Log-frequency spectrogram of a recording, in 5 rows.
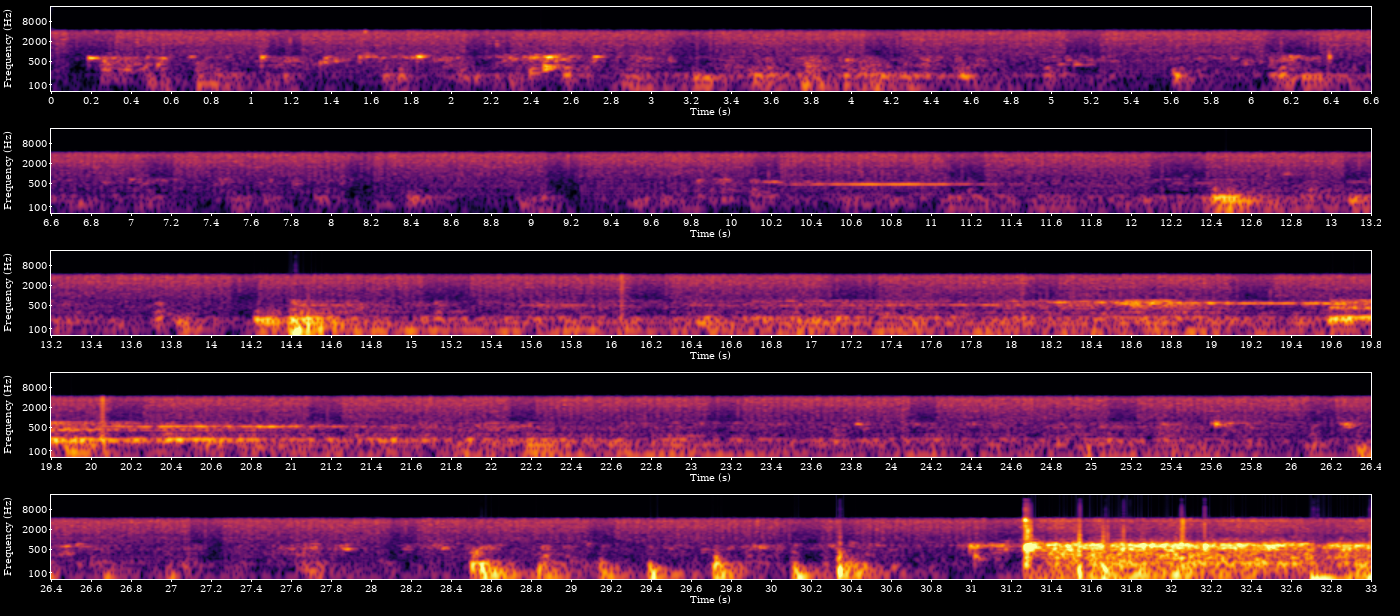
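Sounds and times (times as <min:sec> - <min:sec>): low underwater rumble: 0:00.0 - 0:33.0
faint wavering tones: 0:09.6 - 0:29.1
heavy underwater thumps: 0:12.2 - 0:33.0.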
